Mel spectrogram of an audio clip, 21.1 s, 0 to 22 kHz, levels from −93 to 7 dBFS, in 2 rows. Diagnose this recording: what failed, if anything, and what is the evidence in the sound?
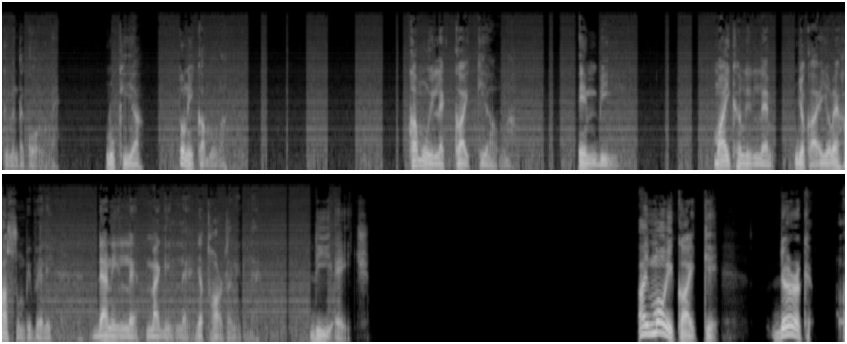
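Analogue wiring: computer activity noise, with load swings on the shared ground adding a pulsing buzz near 150 Hz, roughly 25 dB down, from 0 to 14.76 s.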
